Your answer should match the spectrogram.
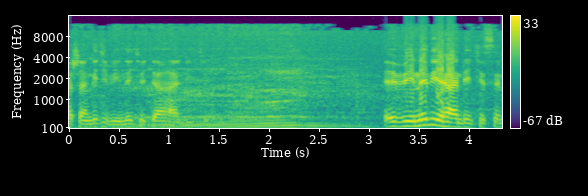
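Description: A passing motor vehicle's engine, swelling and then fading over about two seconds, with a man's speech before and after it.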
